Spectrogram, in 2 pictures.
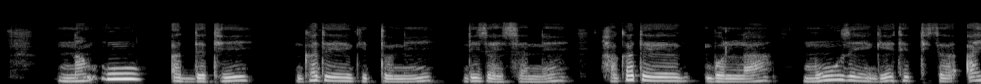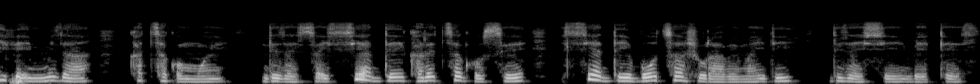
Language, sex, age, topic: Gamo, male, 25-35, agriculture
